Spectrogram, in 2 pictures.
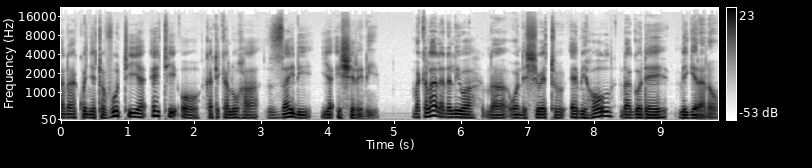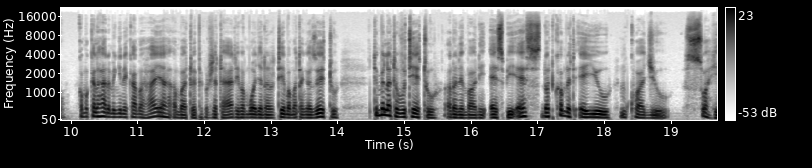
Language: Swahili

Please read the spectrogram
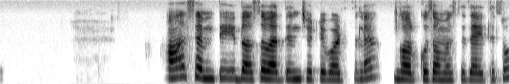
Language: Odia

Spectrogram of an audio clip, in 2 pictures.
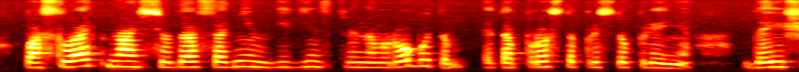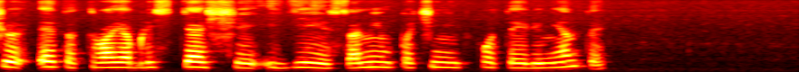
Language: Russian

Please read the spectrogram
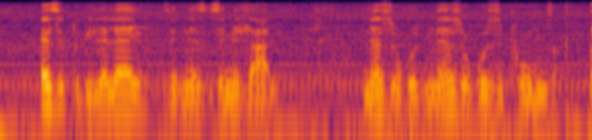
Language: Xhosa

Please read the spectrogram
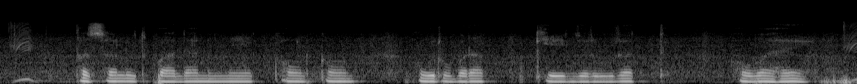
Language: Magahi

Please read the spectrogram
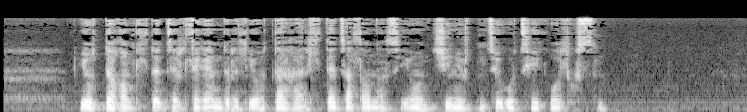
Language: Mongolian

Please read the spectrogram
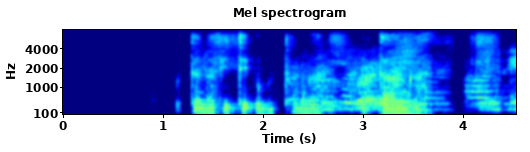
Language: Kinyarwanda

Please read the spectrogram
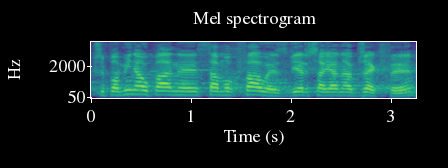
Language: Polish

